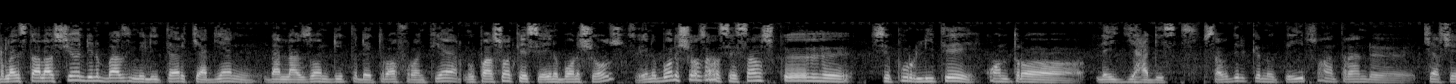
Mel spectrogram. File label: FR VOX POP; DEPLOIEMENT MILITAIRE TCHADIEN ZONE TROIS FONTRIERES TILLABERI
